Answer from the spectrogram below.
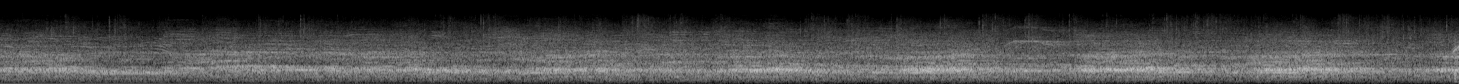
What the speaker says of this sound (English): Crowd starts a John Duddy chant.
